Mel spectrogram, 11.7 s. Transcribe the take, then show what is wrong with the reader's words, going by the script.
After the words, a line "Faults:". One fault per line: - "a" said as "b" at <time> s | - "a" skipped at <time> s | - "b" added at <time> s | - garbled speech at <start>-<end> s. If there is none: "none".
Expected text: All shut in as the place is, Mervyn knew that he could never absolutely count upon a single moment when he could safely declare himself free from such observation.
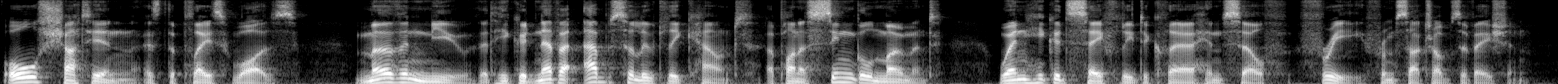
All shut in as the place was, Mervyn knew that he could never absolutely count upon a single moment when he could safely declare himself free from such observation.
Faults:
- "is" said as "was" at 1.7 s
